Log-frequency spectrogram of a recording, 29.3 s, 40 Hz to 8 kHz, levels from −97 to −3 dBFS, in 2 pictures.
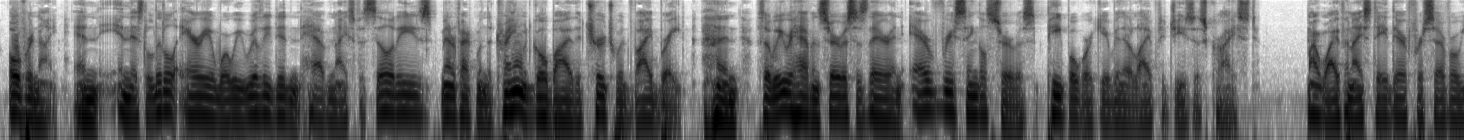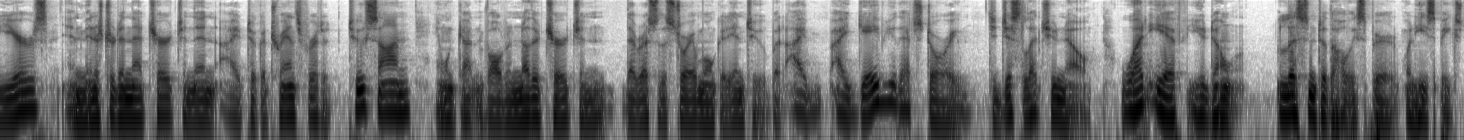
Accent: American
